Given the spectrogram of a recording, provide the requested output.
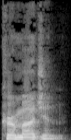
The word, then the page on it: curmudgeon: American English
